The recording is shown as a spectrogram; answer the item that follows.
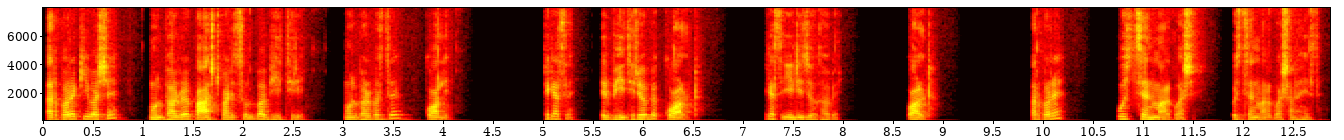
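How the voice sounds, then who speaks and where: A man's voice: on the high side, steady tone, a little fast, vocal fry, pauses often, a little mellow. A man with a Bengali accent teaching grammar step by step, asking questions and answering them himself, with frequent check phrases. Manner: didactic, asks and answers own questions, repeats check phrases.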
